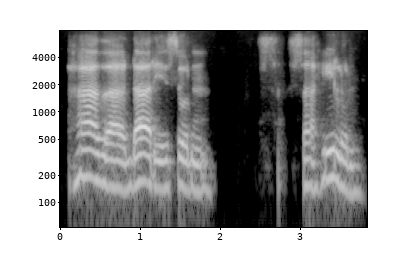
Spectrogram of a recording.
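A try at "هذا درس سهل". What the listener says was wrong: Hadza Nah, itu dibacanya bukan dari sun tapi darsun. Darsun itu dirosah ya, di pelajaran darsun. Darsun sahlun. Darsun sahlun.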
